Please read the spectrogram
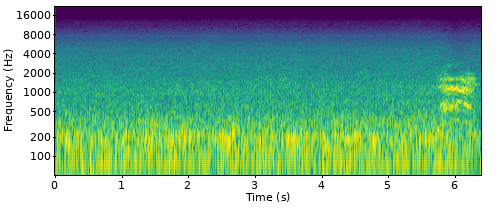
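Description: Steady rushing of a mountain stream running over rocks. About six seconds in, a short shout.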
